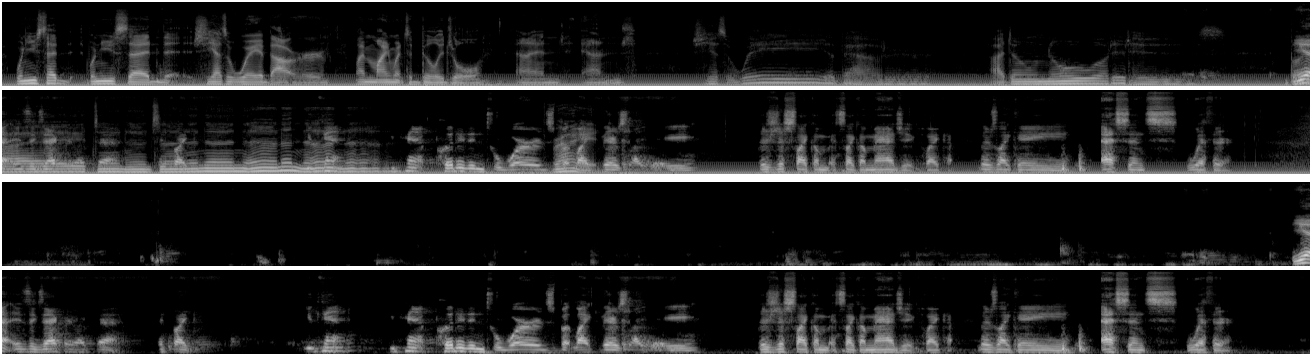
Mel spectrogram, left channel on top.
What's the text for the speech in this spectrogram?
When you said that she has a way about her, my mind went to Billy Joel, and she has a way about her. I don't know what it is, but Yeah, it's exactly I like na that. na It's like, na na na you na can't na. you can't put it into words, but like Right. there's just like a, it's like a magic, like there's like a essence with her.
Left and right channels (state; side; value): noise; left; hum, 8 dB below the sound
